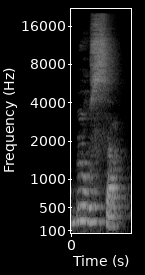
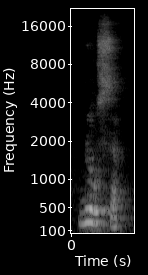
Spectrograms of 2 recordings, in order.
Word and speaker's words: blusa: como se fosse então tem a palavra blusa em português eu escrevo com essas mas eu pronuncio com som pesado não é um som de z não espanhol vai ficar como blusa blusa tá como se fosse ssg a constante ter lata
